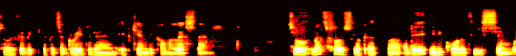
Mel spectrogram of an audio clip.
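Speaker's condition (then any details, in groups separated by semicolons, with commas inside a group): No condition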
